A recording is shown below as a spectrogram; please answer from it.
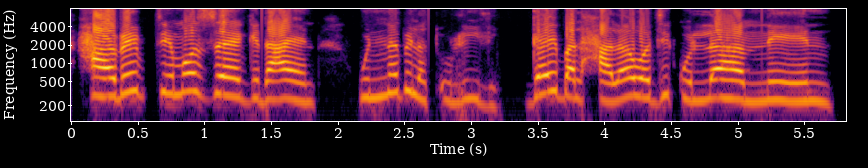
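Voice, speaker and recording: Cocky young Egyptian fiancé, read by a woman, teasing and drawn-out, dry close sound. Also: sits high, steady tone, clean tone, dry recording, close to an everyday voice. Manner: teasing, drawn-out playful talk.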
